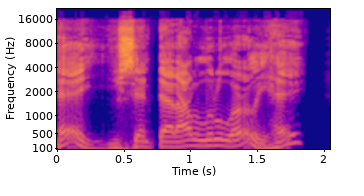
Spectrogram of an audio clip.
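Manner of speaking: play-acted, slightly smug and knowing tone. Retelling a remark about an alert sent too early: imitating Joey's smug tone. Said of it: "in his smug way".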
